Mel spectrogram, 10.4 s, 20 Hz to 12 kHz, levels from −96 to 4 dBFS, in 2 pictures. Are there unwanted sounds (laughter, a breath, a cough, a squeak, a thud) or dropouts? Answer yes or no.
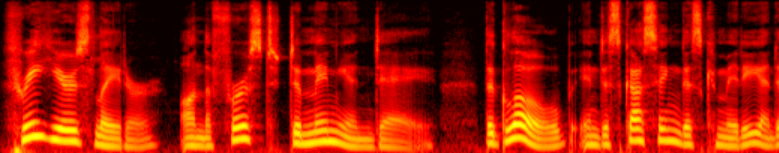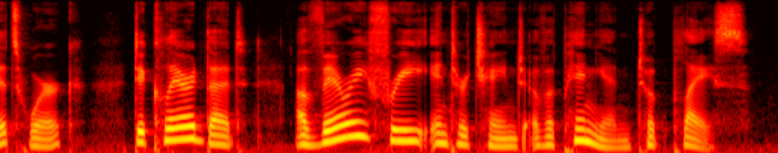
no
